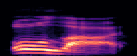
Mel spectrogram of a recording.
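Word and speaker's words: hola: where you go so Ola in Spanish they do not pronounce their hes when they're at the beginning of a sentence Ola is hello buenos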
